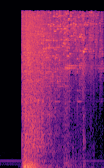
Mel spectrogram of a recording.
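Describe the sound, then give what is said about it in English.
Glass is dropped and crashes down, shattering all at once, a loud burst of breaking shards that keeps tinkling and scattering for over a second with no voices. “You dropped all that glass.”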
